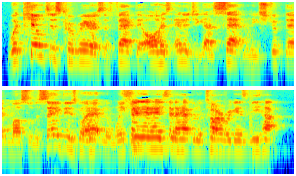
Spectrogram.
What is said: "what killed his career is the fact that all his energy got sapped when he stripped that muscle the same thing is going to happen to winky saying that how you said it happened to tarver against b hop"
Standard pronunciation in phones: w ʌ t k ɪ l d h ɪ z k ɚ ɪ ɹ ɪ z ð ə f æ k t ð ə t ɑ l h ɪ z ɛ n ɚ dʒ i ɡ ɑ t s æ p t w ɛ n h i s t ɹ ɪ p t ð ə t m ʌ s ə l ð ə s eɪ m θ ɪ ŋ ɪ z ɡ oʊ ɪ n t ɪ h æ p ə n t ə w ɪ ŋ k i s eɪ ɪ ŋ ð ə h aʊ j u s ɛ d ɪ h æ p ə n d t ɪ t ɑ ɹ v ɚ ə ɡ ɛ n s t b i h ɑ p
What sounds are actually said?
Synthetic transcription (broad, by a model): w ʌ t k ɪ l d h ɪ z k ɚ ɪ ɹ ɪ z ð ə f æ k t ð ə t ɑ l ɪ z ɛ n ɚ dʒ i ɡ ɑ t s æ t w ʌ n i s t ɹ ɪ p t ð ə t m ʌ s l ð ə s eɪ m θ ɪ ŋ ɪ z ɡ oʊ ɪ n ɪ h æ p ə n t ə w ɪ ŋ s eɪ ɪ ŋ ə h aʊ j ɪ s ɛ d ɪ h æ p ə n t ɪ t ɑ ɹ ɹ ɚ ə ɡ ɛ n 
